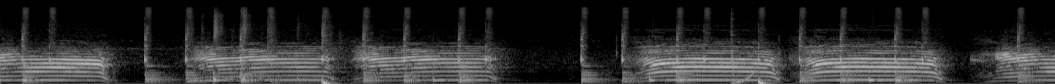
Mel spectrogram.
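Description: A cow mooing over and over, six moos of about a second each, each rising and then falling in pitch, with sharp clicks scattered among them.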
